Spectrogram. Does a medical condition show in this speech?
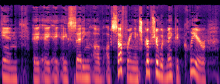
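No.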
